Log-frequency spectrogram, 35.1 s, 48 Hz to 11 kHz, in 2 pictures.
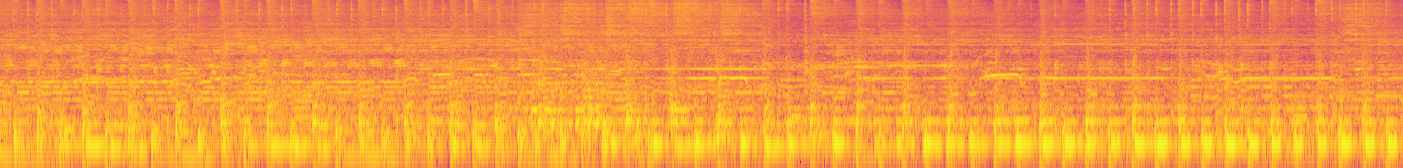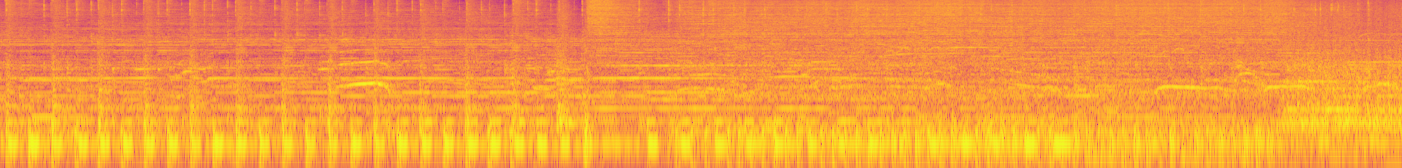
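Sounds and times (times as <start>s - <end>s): harmonica bending notes: 0.0s - 35.0s
live band playing: 0.0s - 35.0s.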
